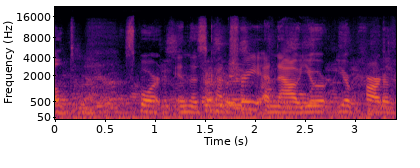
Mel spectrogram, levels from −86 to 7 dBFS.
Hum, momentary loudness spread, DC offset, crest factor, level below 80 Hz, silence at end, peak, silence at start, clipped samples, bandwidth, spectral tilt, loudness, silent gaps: none; 7 LU; under 0.1%; 14 dB; -40 dBFS; 0 s; -14 dBFS; 0 s; under 0.1%; 17 kHz; -5 dB/octave; -28 LUFS; none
